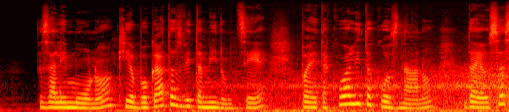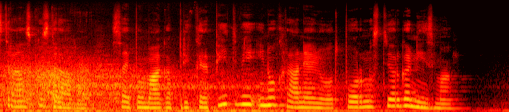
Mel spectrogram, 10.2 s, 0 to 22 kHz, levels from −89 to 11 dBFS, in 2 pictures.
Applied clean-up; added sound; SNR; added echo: none; Traffic noise, roadway noise / Bicycle; 8 dB; none.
